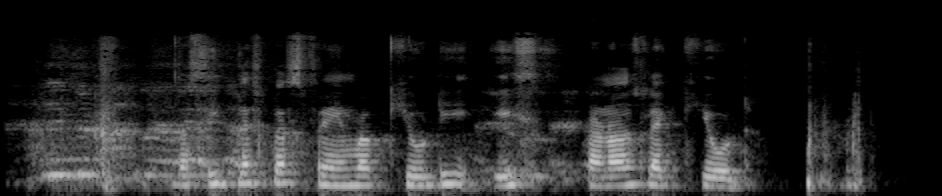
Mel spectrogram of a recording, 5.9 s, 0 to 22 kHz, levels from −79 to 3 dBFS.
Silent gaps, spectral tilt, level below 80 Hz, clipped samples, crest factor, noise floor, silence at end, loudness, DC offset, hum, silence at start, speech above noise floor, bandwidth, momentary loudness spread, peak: none; -6.5 dB/octave; -60 dBFS; under 0.1%; 18 dB; -60 dBFS; 0.5 s; -24 LUFS; under 0.1%; none; 0.15 s; 37 dB; 12 kHz; 12 LU; -6 dBFS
